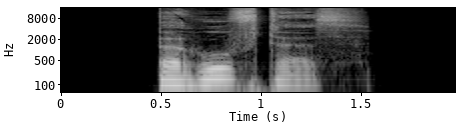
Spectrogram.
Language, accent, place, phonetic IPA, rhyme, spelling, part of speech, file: German, Germany, Berlin, [bəˈhuːftəs], -uːftəs, behuftes, adjective, De-behuftes.ogg
- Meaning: strong/mixed nominative/accusative neuter singular of behuft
